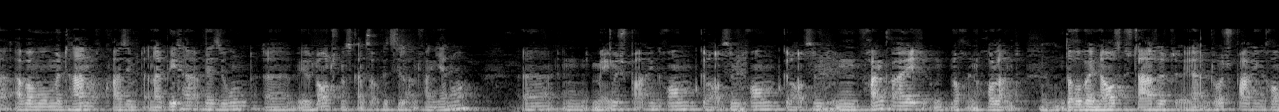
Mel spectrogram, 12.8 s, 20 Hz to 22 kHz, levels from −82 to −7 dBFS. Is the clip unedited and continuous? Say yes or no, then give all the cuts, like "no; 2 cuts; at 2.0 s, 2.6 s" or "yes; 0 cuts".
no; 1 cut; at 7.4 s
